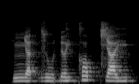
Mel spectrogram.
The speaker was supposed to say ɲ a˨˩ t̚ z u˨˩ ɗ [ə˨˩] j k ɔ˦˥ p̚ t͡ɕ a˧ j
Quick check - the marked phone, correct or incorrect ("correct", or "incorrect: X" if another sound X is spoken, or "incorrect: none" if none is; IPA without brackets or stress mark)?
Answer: incorrect: ə˨˦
